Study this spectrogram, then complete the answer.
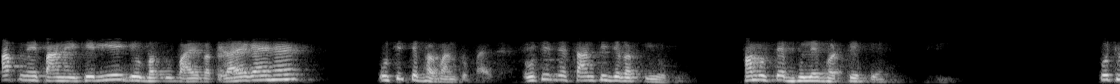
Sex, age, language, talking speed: male, 50-69, Hindi, 105 wpm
